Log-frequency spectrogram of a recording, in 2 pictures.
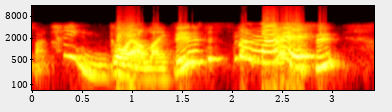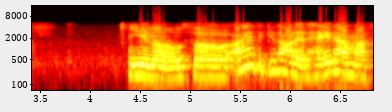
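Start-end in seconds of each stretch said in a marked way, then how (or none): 0.0-3.1 mock distress. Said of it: "I said".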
